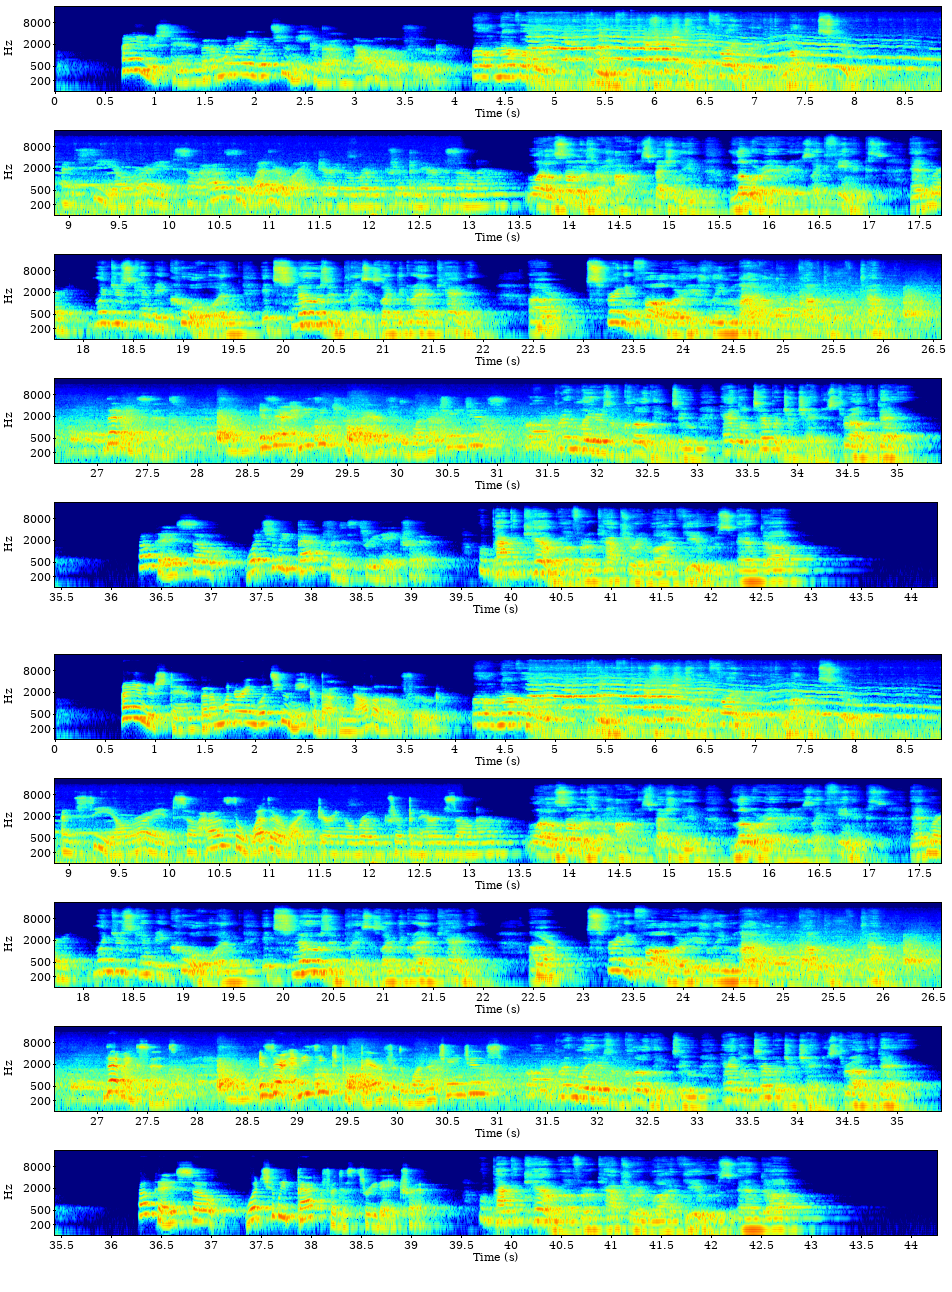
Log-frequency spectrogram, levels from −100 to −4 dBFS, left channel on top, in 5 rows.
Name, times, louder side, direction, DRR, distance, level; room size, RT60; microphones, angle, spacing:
voice 1, 0.7-3.9 8.9-13.3 17.6-17.9 22.5-22.8 27.0-28.3 28.6-31.1 36.3-37.1 37.3-39.1, right 4 dB, 65° right, 7 dB, 0.3 m, -33 dB
voice 2, 4.2-5.0 5.3-8.1 13.6-17.1 17.4-17.7 18.0-22.0 22.4-22.7 23.0-26.3 31.3-35.1 39.7-42.8, equal, 55° left, -3 dB, 0.8 m, -33 dB
sound 1, 4.7-12.9, left 1 dB, 80° left, 1.2 m, -34 dB
sound 2, 24.5-32.4, right 1 dB, ahead, 0.6 m, -36 dB
3.1 x 2.1 x 2.3 m, 0.84 s
head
